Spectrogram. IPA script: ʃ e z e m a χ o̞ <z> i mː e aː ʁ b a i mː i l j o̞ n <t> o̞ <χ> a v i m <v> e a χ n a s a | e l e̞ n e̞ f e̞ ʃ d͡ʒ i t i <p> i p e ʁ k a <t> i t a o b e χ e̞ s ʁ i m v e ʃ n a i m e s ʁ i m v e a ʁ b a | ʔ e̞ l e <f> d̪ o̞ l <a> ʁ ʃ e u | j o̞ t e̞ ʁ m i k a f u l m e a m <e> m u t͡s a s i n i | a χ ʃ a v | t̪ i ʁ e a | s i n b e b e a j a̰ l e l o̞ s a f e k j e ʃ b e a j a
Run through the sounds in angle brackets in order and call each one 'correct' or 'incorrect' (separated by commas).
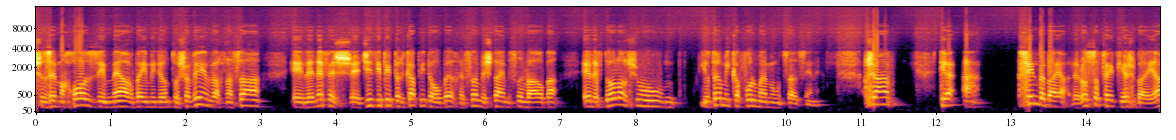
correct, correct, incorrect, correct, correct, incorrect, correct, correct, correct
